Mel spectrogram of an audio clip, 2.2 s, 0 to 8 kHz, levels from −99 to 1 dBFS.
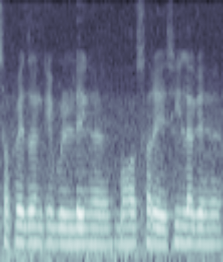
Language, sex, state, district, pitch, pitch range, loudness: Hindi, male, Chhattisgarh, Raipur, 145 Hz, 140-150 Hz, -15 LUFS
